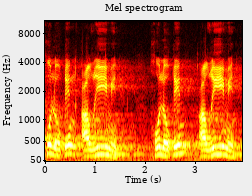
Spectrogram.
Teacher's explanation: یہ لفظ ہے خلق عظیم، خلق عظیم، تو یہاں پر توجہ کیجئے، یہ دیکھیے تنوین ہے اور اس کے بعد میں یہ عین ہے، عین، تنوین کے بعد میں عین آیا ہے حلقی کا، تو یہاں پر اظہار ہوگا یعنی غنہ نہیں کریں گے، یہاں پر غنہ نہیں کریں گے۔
